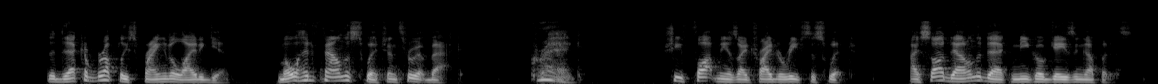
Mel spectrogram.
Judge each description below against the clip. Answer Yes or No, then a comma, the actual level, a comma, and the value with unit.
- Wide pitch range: Yes, wide, 6.6 semitones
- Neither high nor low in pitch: No, low, 125 Hz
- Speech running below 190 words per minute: No, average, 195 wpm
